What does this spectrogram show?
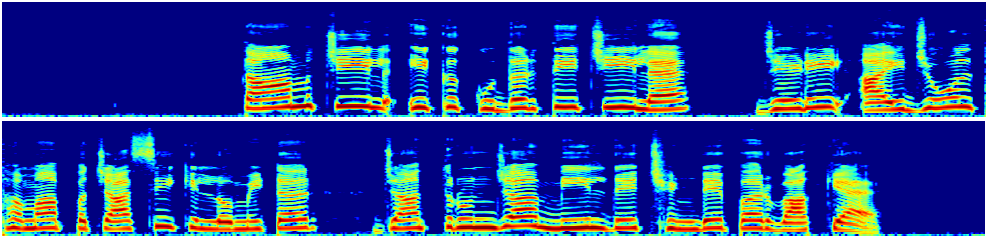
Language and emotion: Dogri, neutral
